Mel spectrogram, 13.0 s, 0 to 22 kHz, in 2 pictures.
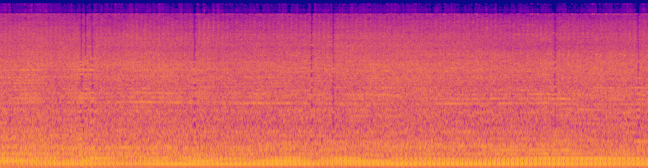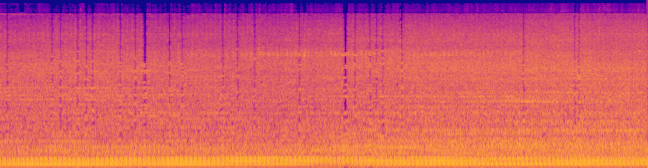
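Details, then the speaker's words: Husqvarna YTH2454 mower, 24 hp Intek V-twin, after carburettor rebuild with kit: steady, even engine drone with constant pitch and no misses or knocks; running normally, earlier stall blamed on running out of gas. "I think I got to put more gas in there I think that's what it was wrong so I'm gonna call it it's fixed"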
